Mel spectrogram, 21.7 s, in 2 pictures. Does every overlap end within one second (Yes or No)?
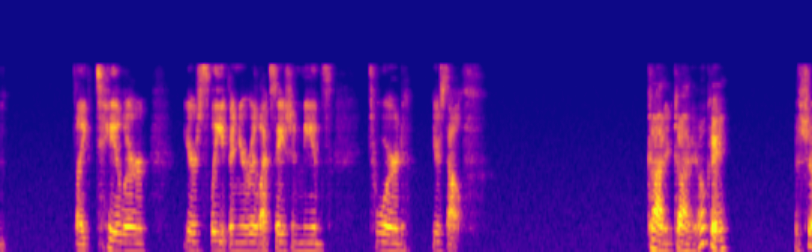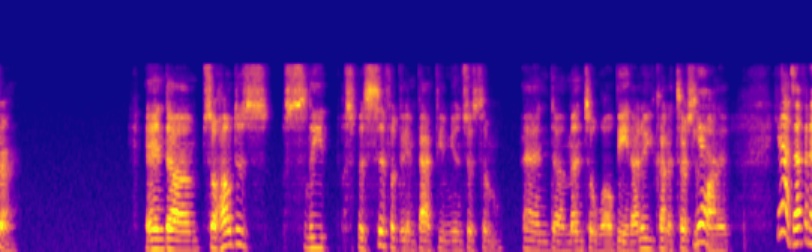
Yes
